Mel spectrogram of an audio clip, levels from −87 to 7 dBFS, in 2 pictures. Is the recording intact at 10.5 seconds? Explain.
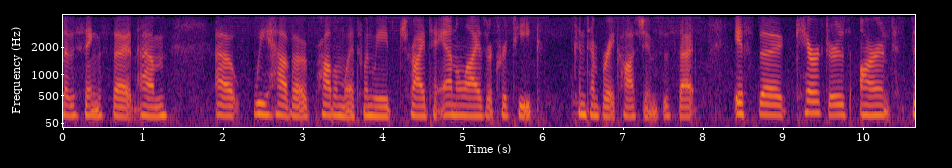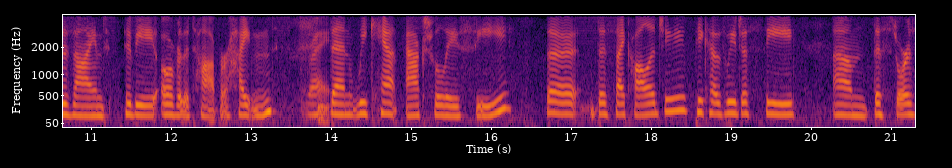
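No. From 10.52 to 10.61 s, about 90 ms, the real room background drops out and comfort noise takes its place. The likely cause is discontinuous transmission: the sender stopped sending during the pause, and the receiver filled the gap with synthetic noise. That noise is steady and featureless. It lacks the detail of the real background and sits about 3 dB quieter, so the pause briefly sounds flat.

Computer activity noise also runs through this moment, as it does across the whole clip. Load changes in the computer shift the shared ground of the audio circuit. That puts a buzzy, pulsing hum into the signal, repeating at around 150 times a second. It sits roughly 30 dB below the sound. It follows the machine's activity rather than the audio, so it lingers under the pause.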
